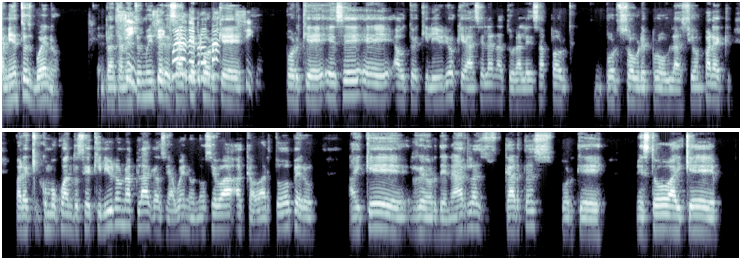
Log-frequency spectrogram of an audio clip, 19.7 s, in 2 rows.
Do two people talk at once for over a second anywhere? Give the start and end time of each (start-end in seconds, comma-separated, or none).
1.5-3.3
